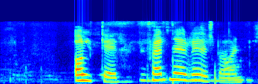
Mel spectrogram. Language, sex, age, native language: Icelandic, female, 13, Icelandic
